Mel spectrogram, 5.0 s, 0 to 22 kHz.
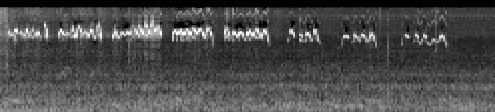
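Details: Common swifts, just back on 9 May in spring: a run of about eight shrill, buzzy trilled screams. The first bursts are long and loud, and later ones grow shorter and fainter, over a quiet background.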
